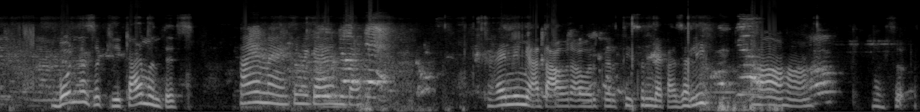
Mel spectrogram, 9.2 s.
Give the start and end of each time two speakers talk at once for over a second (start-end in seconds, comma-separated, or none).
none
